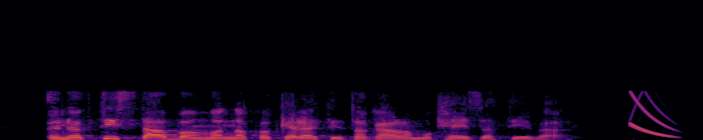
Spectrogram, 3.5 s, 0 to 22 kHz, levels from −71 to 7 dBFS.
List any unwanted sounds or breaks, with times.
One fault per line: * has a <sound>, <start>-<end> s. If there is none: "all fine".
* has a chirp, 3.1-3.4 s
